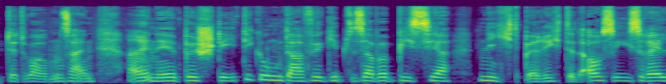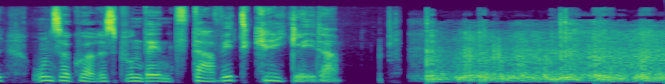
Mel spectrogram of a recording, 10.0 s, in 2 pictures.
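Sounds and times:
speech: 0:00.0 - 0:09.6
heavy explosions from an Israeli airstrike on southern Beirut underground bunker: 0:08.1 - 0:09.9.

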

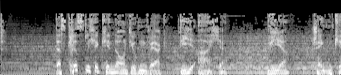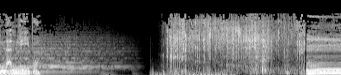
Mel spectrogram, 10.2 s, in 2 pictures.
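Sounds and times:
speech: 0:00.8 - 0:05.8
crispy bite into crunchy food and chewing: 0:07.4 - 0:10.2
person humming mmh: 0:09.7 - 0:10.2.

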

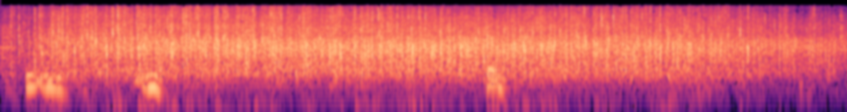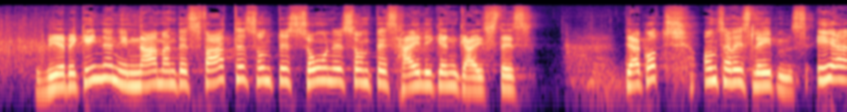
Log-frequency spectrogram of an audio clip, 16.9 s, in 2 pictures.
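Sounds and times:
crowd applause on town square: 0:00.0 - 0:09.0
speech: 0:00.2 - 0:00.8, 0:08.8 - 0:13.8, 0:14.7 - 0:16.9.

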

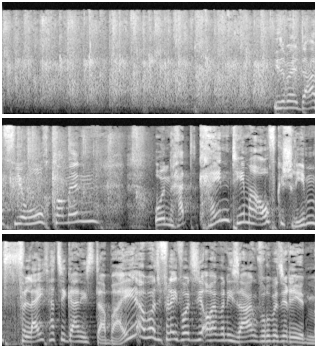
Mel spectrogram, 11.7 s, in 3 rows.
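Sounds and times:
audience applause: 0:00.0 - 0:05.6
speech: 0:03.4 - 0:11.7.

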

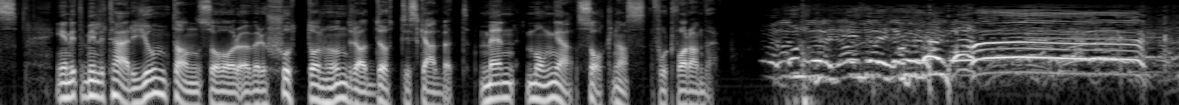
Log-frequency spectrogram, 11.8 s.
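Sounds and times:
speech: 0:00.0 - 0:07.2
cheering at rescue: 0:07.7 - 0:11.7
applause at rescue: 0:09.0 - 0:11.7.

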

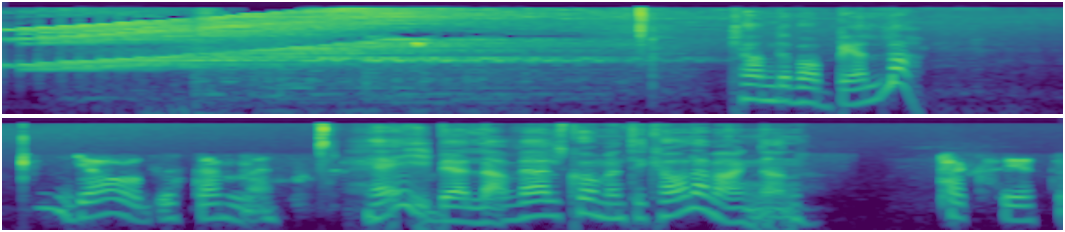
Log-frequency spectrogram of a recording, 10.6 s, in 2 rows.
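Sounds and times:
incoming call electronic ringtone on a radio phone-in: 0:00.0 - 0:03.6
low steady hum: 0:00.5 - 0:09.4
speech: 0:01.0 - 0:01.2, 0:03.7 - 0:04.7, 0:05.5 - 0:09.4, 0:10.0 - 0:10.6.

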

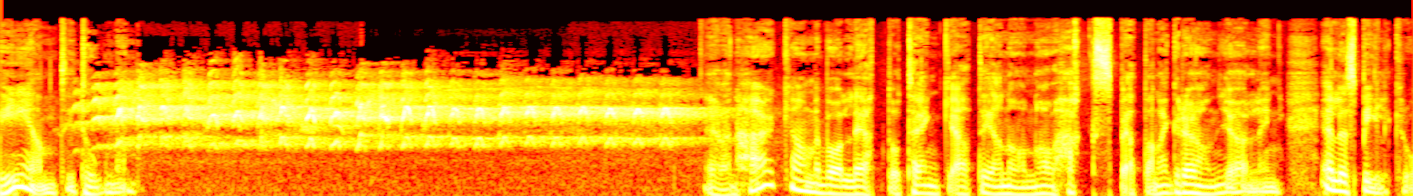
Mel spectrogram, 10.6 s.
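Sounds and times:
speech: 0:00.0 - 0:01.1, 0:05.3 - 0:10.5
white-tailed eagle cackling call: 0:00.6 - 0:05.6.

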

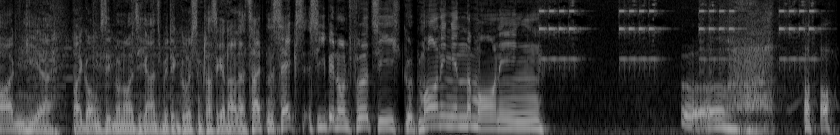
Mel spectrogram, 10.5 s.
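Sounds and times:
speech: 0:00.1 - 0:06.9, 0:08.5 - 0:10.4
electronic alarm clock beeping: 0:06.8 - 0:10.4
drowsy person groaning: 0:08.5 - 0:09.7.

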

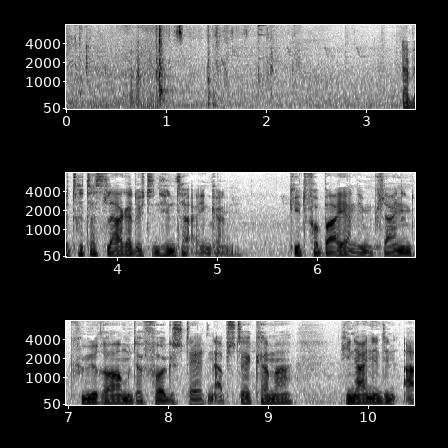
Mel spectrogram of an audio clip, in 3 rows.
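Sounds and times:
keys jingling: 0:00.8 - 0:02.3
speech: 0:03.4 - 0:10.4.

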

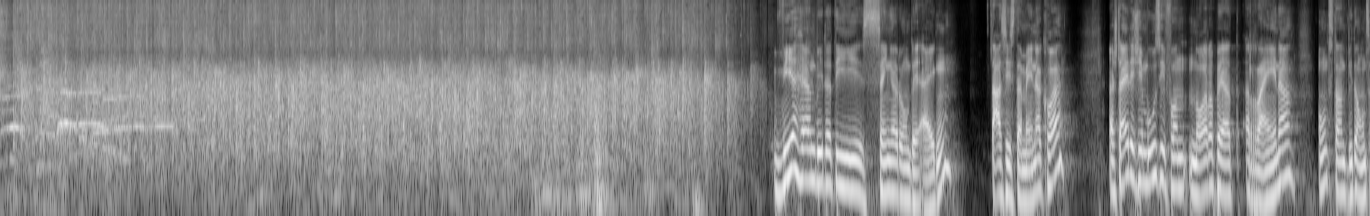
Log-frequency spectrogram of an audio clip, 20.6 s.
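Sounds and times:
faint cheers and whistles: 0:00.0 - 0:03.2
audience applause: 0:00.0 - 0:11.6
speech: 0:11.7 - 0:20.5.

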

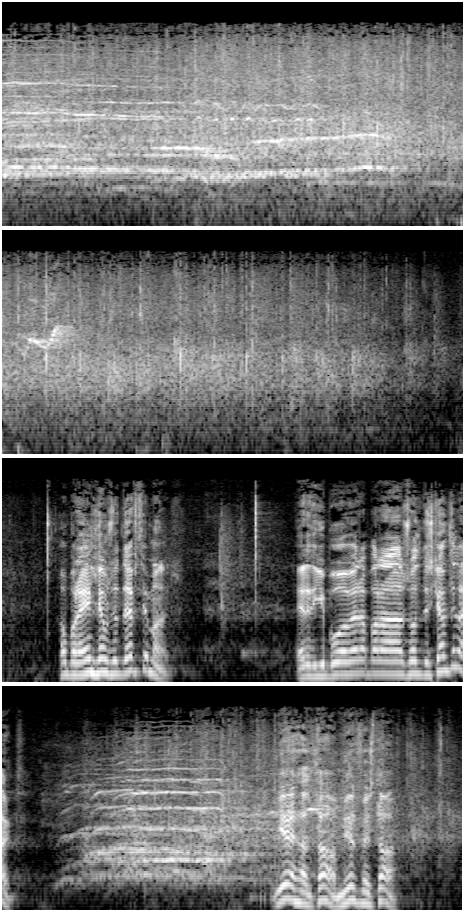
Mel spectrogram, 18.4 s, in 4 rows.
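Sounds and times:
audience cheers and whistles: 0:00.0 - 0:05.6, 0:14.4 - 0:17.5
audience applause for a band at a live music event: 0:00.0 - 0:09.1, 0:14.5 - 0:18.4
speech: 0:09.8 - 0:11.0, 0:12.2 - 0:14.1, 0:16.5 - 0:17.9.

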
